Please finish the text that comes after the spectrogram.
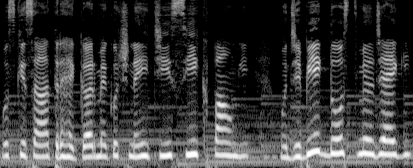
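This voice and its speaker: A woman voicing a meek, dutiful, sorrowful young daughter-in-law in a cartoon, soft-spoken and earnest. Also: fairly high pitch, fairly even intonation, moderate pace, faint music behind, lightly acted. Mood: gentle.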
